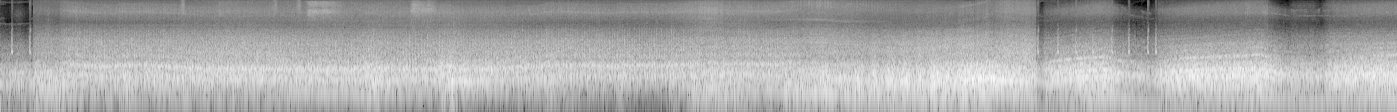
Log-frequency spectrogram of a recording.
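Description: A bus engine hums steadily and rises in pitch as the bus pulls away.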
